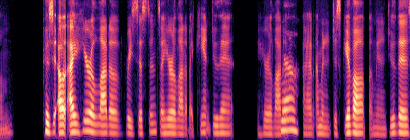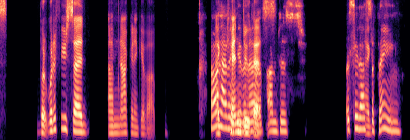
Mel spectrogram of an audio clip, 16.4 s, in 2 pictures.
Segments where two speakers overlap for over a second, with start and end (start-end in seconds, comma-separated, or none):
12.5-13.7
